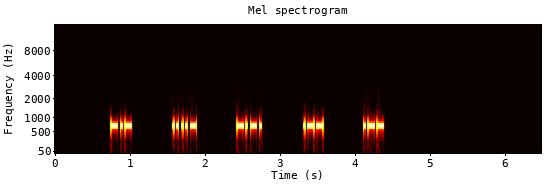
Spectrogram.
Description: Morse code, heard as a keyed tone, about 40 wpm, spaced as for 14 wpm, 700 Hz. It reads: K4CWW
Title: USA Call Signs - 5 Characters - 6x Character Spacing - 40wpm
